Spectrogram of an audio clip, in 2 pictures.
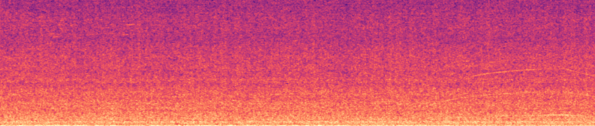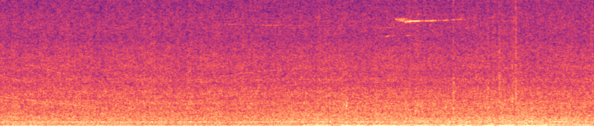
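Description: A bus engine hums steadily and rises in pitch as the bus speeds up.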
